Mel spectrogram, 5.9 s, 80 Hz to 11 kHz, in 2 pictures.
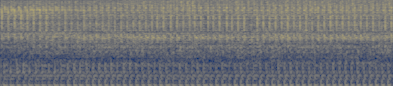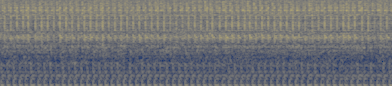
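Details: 2013 Royal Enfield Classic 500 single, reassembled after teardown for stray M5x35 bolts: decompressor noise gone, steady idle with a rhythmic metallic oscillating rattle pulsing two to three times a second; oil level okay, tappets and rockers to be checked, source not found.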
